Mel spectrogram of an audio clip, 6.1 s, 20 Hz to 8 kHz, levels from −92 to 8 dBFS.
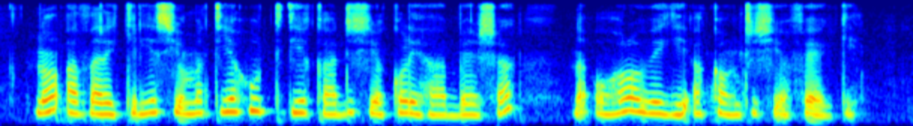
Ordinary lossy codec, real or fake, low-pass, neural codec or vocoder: none; real; 7.2 kHz; none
